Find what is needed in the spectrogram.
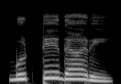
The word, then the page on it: ಬುಟೇದಾರಿ: buṭēdāri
